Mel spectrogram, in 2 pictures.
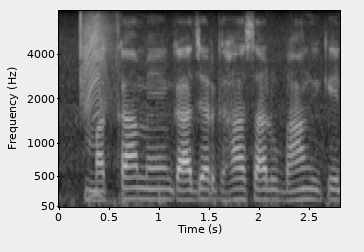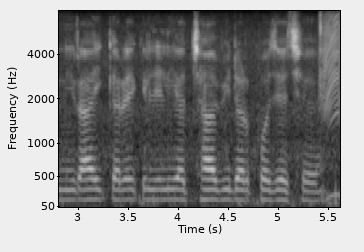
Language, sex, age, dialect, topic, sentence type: Maithili, male, 25-30, Angika, agriculture, question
